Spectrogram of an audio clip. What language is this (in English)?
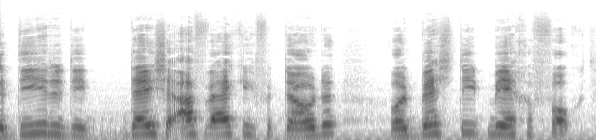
Dutch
